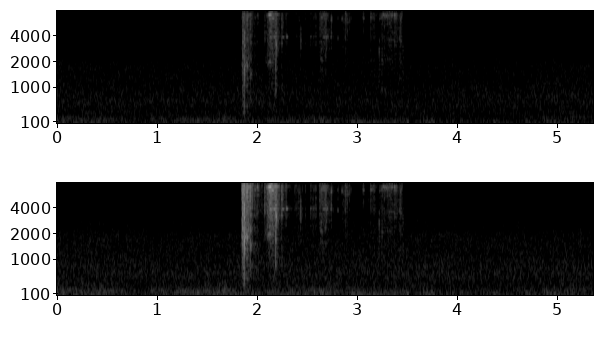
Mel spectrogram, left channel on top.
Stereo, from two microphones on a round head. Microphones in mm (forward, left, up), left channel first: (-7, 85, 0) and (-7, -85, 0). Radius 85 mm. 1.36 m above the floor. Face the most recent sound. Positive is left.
turn(degrees=-5)  # may be behind; listen again after turning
